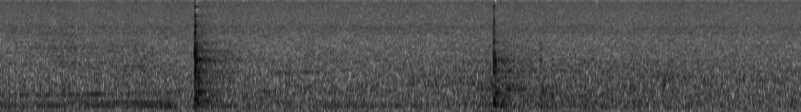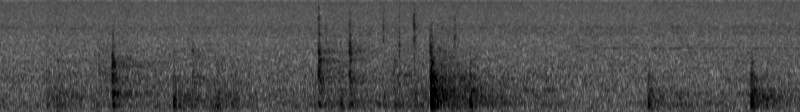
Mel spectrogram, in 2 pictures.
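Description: Small metal parts of a spinning fishing reel's bail arm clicking and tapping as they are handled and fitted by hand: a dozen or so short, sharp ticks at uneven intervals, most of them in a quick cluster a little past the middle.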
